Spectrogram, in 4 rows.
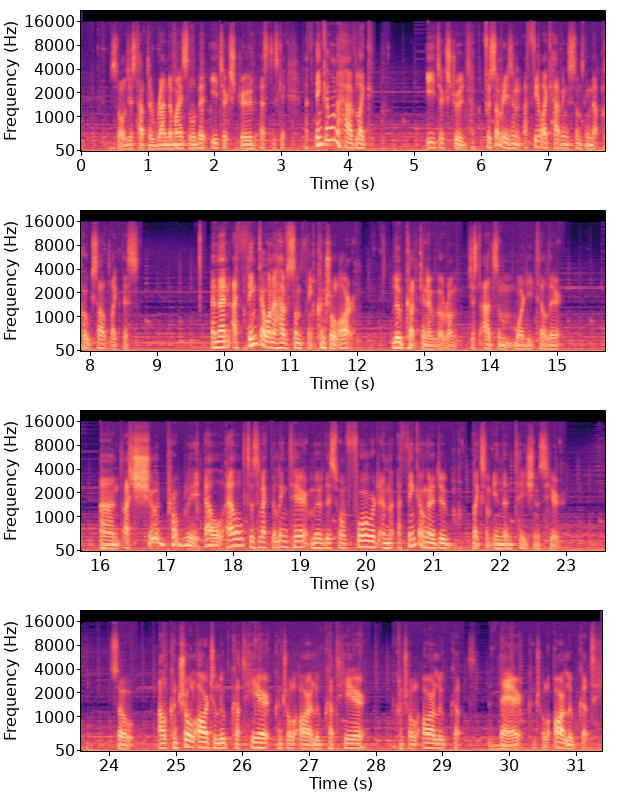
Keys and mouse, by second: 0.4 middle click, 1.8 e, 2.5 s, 4.5 e, 5.6 s, 7.3 middle click, 7.8 2, 9.6 middle click, 10.1 3, 10.3 3, 10.7 middle click, 11.3 ctrl+r, 12.7 alt+s, 15.7 middle click, 16.1 shift+middle click, 17.9 l, 20.0 middle click, 22.9 middle click, 24.7 ctrl+r, 26.3 ctrl+r, 27.3 3, 28.3 ctrl+r.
